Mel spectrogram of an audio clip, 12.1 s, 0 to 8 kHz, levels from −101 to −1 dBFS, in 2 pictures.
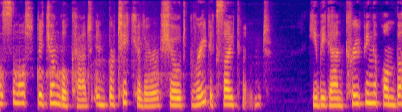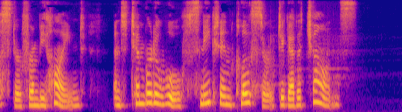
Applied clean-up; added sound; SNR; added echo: neural mask model RNNoise.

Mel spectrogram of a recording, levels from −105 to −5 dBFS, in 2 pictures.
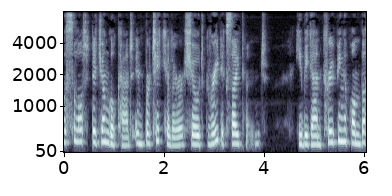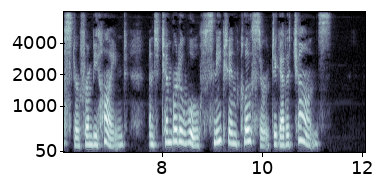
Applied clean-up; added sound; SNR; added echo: none; none; none; none.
